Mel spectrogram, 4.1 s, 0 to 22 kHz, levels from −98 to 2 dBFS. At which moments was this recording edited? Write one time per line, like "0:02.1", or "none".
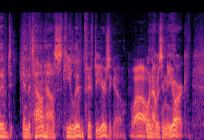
0:01.3
0:01.7
0:02.6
